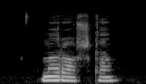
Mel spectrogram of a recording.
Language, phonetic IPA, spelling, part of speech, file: Polish, [mɔˈrɔʃka], moroszka, noun, LL-Q809 (pol)-moroszka.wav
